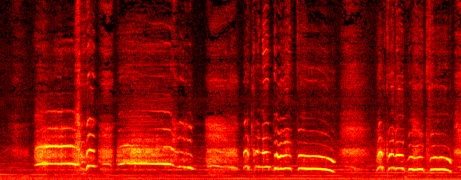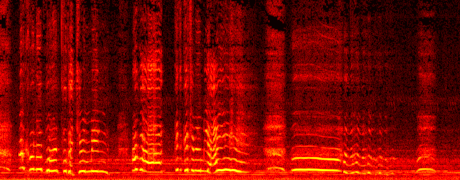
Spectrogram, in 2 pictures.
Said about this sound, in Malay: … menjerit seperti mahu menangis.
